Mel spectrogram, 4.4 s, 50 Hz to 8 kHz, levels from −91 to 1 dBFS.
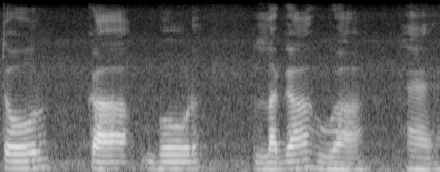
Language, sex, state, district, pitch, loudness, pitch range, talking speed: Hindi, male, Chandigarh, Chandigarh, 115 Hz, -18 LUFS, 110-125 Hz, 80 wpm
